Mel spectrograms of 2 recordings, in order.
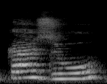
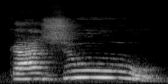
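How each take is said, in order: First: Said in the usual way. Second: Caju with a high, loud, long JU; stress on last syllable. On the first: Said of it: "nós temos primeiro banana". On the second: Shown as a demonstration. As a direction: hit and hold the JU in Caju. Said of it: "No ju".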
